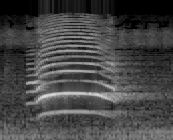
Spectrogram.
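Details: Peacock at Cracker Creek in Port Orange, Florida, giving one loud, nasal, wailing cry of under a second, rich in harmonics and gently arched in pitch, rising then falling, with a quiet background.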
